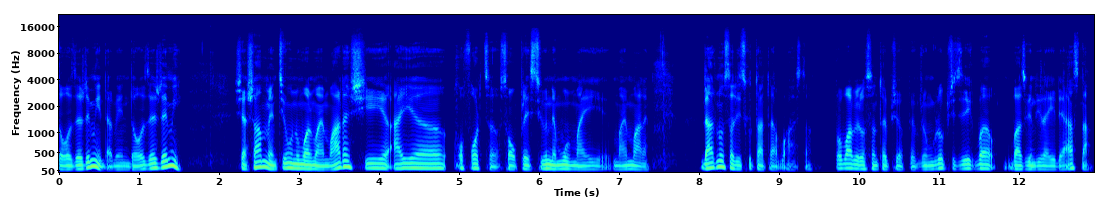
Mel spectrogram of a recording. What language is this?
Romanian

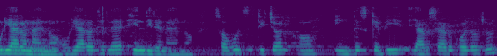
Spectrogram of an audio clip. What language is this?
Odia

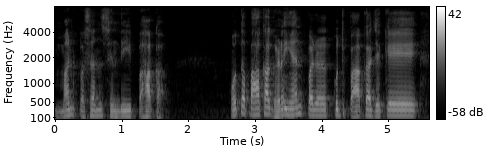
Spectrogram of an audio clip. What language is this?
Sindhi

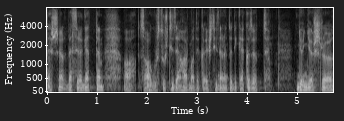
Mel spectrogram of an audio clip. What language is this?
Hungarian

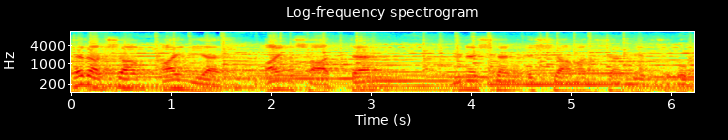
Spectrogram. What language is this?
Turkish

